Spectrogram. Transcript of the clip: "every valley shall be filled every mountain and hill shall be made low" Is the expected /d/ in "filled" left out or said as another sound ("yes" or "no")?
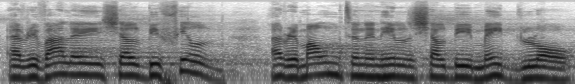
no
